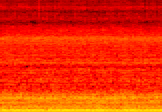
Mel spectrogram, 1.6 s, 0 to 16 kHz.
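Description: A tractor engine in Farming Simulator 15 is left idling, giving a steady low rhythmic chug at close range with no other sounds.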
